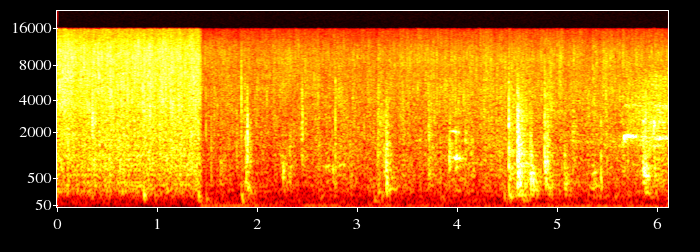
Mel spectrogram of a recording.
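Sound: heavy rain falling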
